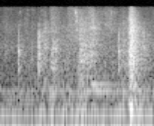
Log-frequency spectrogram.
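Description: A few computer mouse clicks as grid lines are picked, the loudest and sharpest near the end, over a steady low hum.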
